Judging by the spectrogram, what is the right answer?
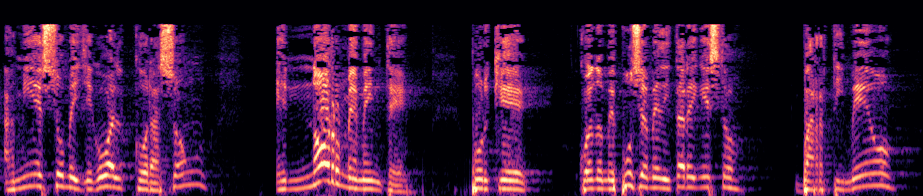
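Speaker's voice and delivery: ordinary delivery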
